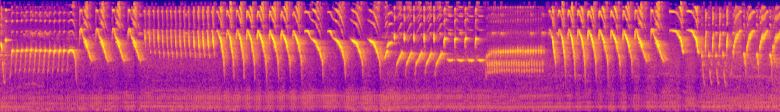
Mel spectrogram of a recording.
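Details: Canary master song with super cengkok in blak strut style, for stimulating other birds to sing: loud, fast sequences of high descending sweeps, buzzy trills and steady whistled notes, changing phrase every second or two.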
